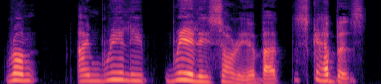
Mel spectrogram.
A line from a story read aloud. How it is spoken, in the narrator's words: she sobbed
